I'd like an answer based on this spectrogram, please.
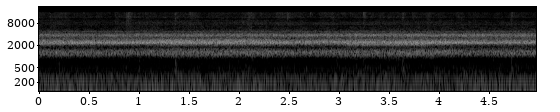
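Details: Frogs calling in the rain, massed into a continuous droning trill with stacked high tones holding level, while rain patters as a steady low rumble with occasional sharp drops.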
